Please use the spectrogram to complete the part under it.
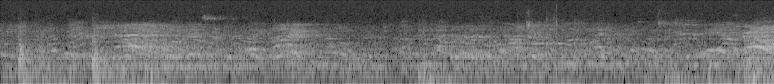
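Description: A small crowd murmurs in a large echoing gym.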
